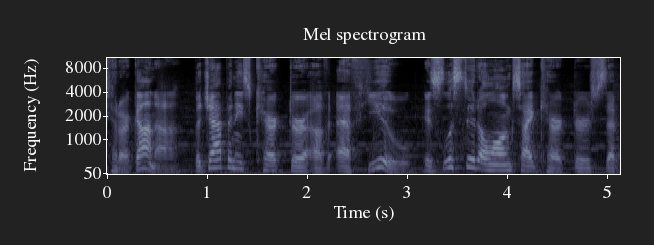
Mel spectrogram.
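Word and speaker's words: ふ: should be noted that when pronounced the sound that is made is not F rather it is a sound that is somewhere between a f and a h like this this is partially because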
